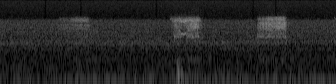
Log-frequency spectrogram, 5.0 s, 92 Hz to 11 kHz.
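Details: Owl on a live camera feed, evening of March 18 2016 at 8:00 PM, as a gopher is brought in: three breathy, hissing bursts about half a second long, spaced roughly a second apart, over a steady low hum.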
